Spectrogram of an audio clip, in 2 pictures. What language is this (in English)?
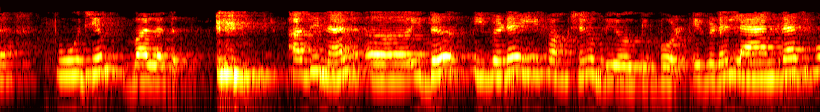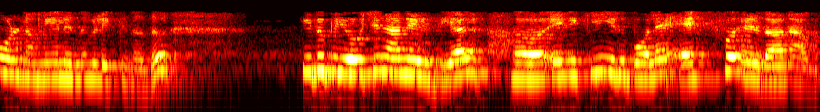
Malayalam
